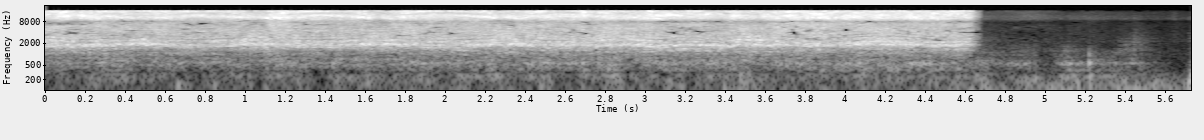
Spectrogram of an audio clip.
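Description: A steam cleaner hisses loudly.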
